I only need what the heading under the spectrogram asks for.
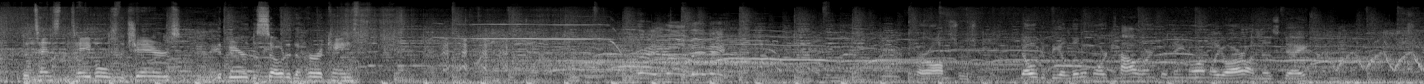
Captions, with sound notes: - The tents, the tables, the chairs, the beer, the soda, the hurricanes. (loud cheering) - Their officers know to be a little more tolerant than they normally are on this day.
